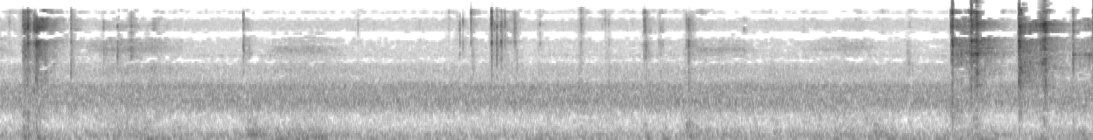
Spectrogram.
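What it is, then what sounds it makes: Bar of soap being scraped. A metal blade shaves and scrapes the surface of a solid blue bar of soap held in the hand. A steady, bright scraping hiss runs throughout, with sharp crisp cuts at the start and a cluster of louder, crackly strokes near the end.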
